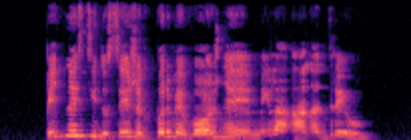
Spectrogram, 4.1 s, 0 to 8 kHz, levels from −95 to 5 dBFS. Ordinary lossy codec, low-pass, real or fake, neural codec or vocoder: none; none; real; none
